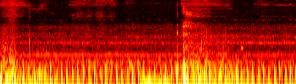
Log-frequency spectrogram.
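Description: Motorcycle engine running at low revs, with a fast, even beat of roughly ten pulses a second.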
